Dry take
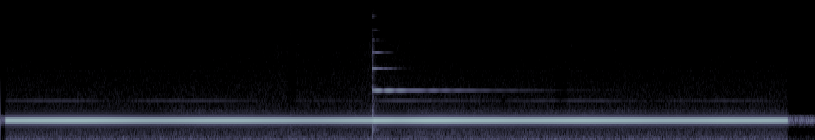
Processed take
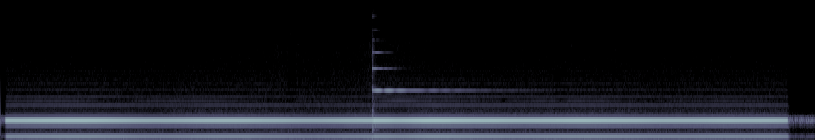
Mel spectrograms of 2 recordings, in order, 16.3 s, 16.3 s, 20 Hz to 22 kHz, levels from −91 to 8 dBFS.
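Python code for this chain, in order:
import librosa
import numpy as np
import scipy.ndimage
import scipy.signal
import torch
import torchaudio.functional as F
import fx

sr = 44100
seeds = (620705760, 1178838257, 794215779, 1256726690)

y = fx.octave_divider(x, sr, octaves=2, level_db=0.0)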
